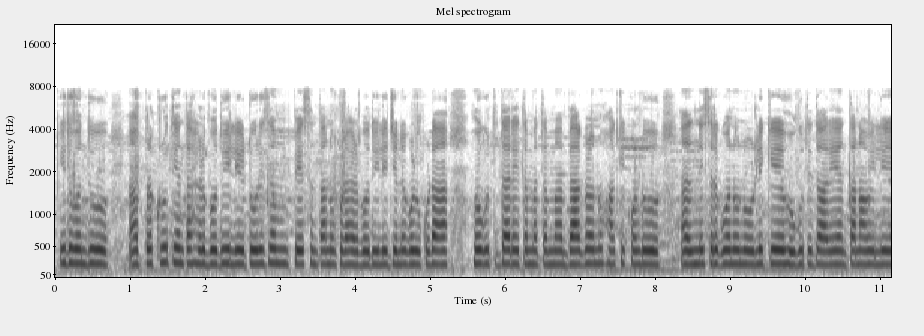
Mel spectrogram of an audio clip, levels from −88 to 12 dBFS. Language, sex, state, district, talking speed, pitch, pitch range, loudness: Kannada, female, Karnataka, Shimoga, 150 wpm, 215 Hz, 215-225 Hz, -16 LUFS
